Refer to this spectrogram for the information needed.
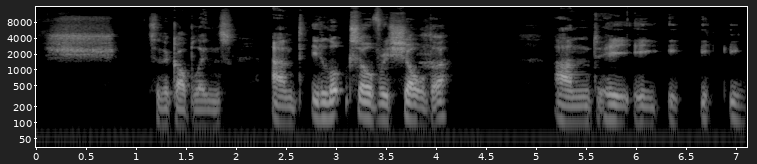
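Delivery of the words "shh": soft, drawn-out shush; hushing sound. Acted. Dweezil shushes the goblins, softly. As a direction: shush them very quietly. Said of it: "Dweezil reiterates".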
